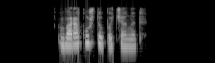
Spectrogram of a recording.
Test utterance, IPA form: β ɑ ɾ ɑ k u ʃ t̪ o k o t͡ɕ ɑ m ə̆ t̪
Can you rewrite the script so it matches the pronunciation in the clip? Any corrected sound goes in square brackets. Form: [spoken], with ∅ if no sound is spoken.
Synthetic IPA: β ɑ ɾ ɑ k u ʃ t̪ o [p] o t͡ɕ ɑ [ŋ] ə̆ t̪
